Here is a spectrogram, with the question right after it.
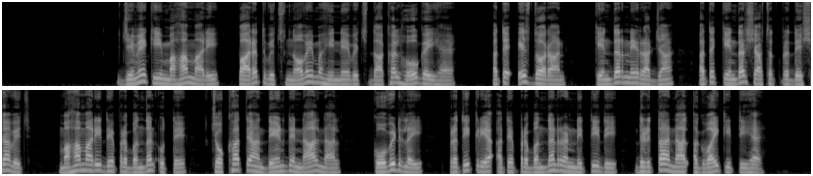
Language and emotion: Punjabi, neutral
